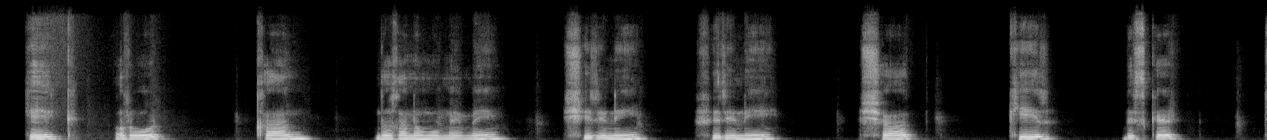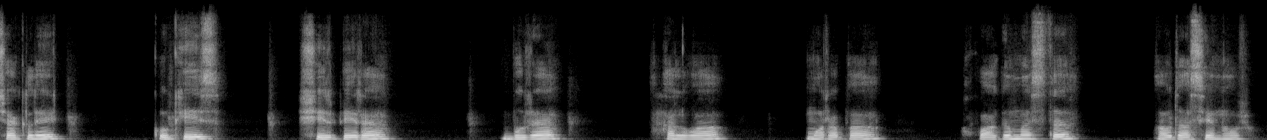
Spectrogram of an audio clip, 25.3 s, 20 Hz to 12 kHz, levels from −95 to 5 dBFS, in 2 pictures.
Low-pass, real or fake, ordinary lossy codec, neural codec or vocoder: 10.8 kHz; real; Opus, 64 kbps; none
